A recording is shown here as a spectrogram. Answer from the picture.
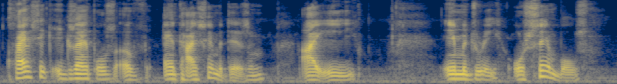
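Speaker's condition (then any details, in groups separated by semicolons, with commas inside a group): Cerebral palsy; reports speaking clearly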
